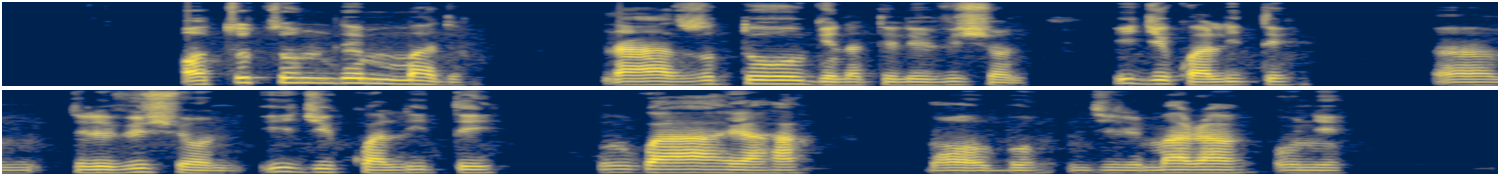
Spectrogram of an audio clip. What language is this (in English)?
Igbo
